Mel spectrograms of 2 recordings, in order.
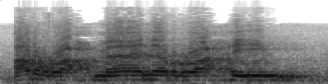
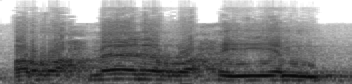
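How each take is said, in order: The two takes are said the same way.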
